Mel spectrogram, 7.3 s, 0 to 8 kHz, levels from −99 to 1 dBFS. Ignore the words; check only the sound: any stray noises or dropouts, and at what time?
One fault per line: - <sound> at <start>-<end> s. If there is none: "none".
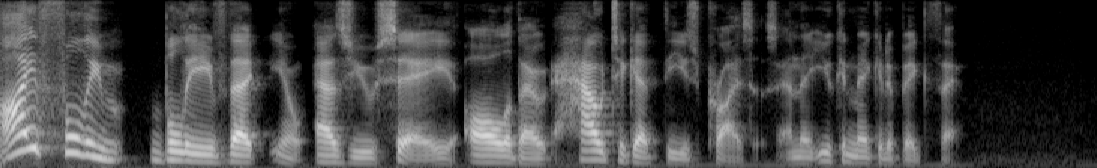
none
